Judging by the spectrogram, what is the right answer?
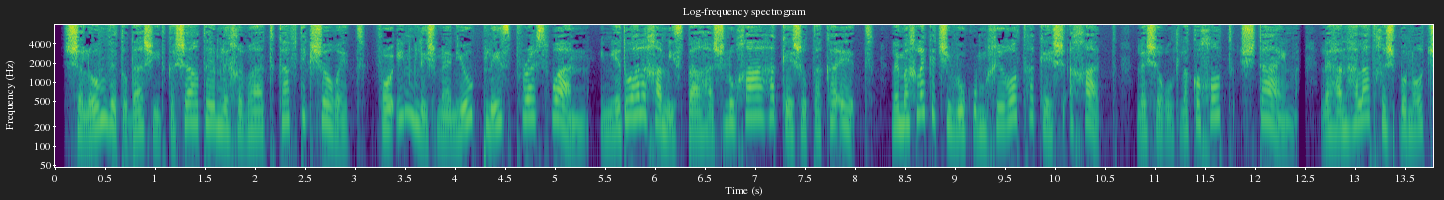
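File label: Female Hebrew IVR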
